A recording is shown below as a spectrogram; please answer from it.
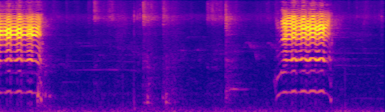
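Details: Goat bleating: two loud, high, nasal bleats, each under half a second, one at the start and one near the end, separated by a quiet stretch with faint background clatter.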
